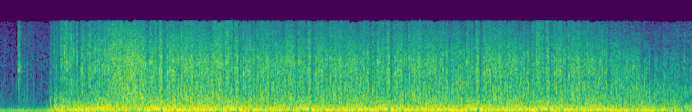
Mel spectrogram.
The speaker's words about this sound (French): Vous vivez dans le blockhaus de la mise à feu, la minute solennelle de la première explosion atomique française.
